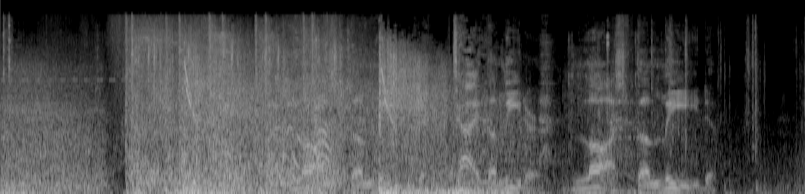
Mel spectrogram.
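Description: Loud gunfire and blasts roar in a video game battle.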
